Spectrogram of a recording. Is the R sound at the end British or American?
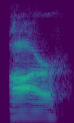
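American. The word ends with a strong American R sound.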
